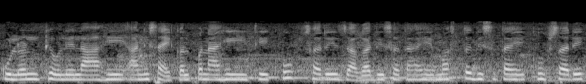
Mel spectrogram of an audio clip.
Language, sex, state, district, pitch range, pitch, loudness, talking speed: Marathi, female, Maharashtra, Gondia, 230-245 Hz, 235 Hz, -13 LUFS, 185 wpm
